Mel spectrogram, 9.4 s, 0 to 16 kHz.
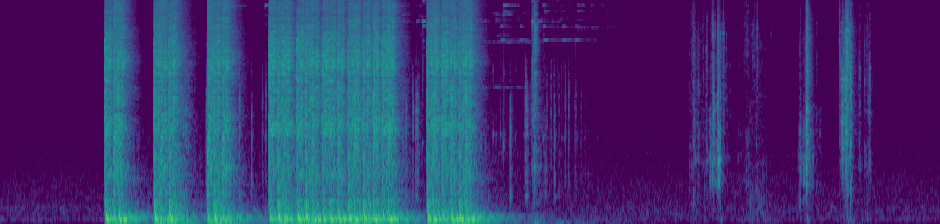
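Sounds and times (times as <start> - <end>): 
suppressed M16 rifle burst fire: 1.1 - 5.5.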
